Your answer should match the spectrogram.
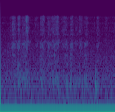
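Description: Felt-tip marker writing on paper: a quick, uneven run of short, faint scratching strokes as letters are drawn.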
